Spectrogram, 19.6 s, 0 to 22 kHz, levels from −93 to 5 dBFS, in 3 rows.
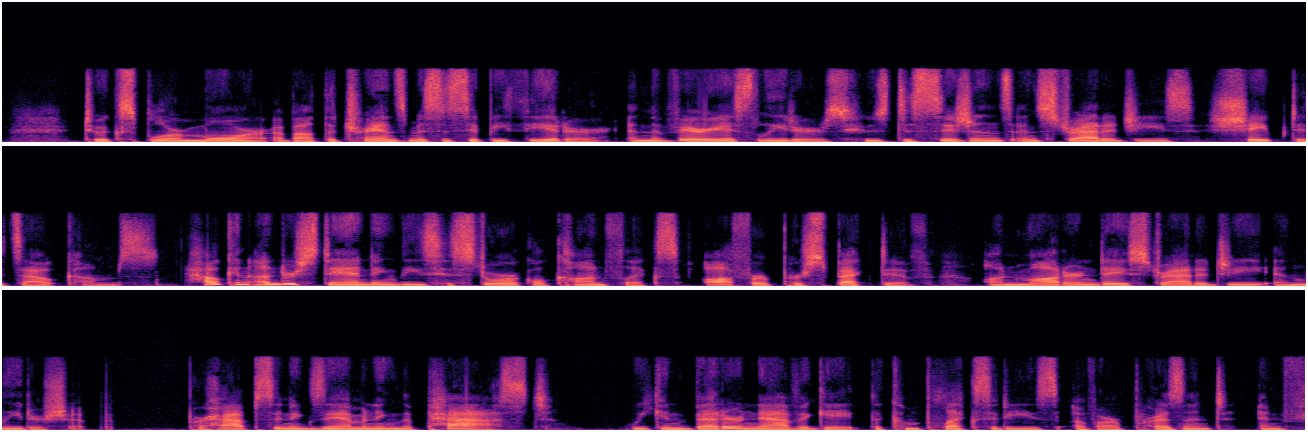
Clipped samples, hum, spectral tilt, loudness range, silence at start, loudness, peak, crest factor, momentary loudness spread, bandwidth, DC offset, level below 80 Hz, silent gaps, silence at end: under 0.1%; none; -4.5 dB/octave; 3 LU; 0.15 s; -20 LUFS; -2 dBFS; 18 dB; 10 LU; 12 kHz; under 0.1%; -48 dBFS; none; 0 s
